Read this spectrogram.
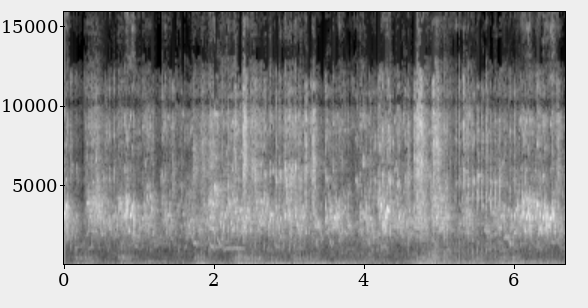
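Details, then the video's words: Pet lovebirds keep up an unbroken, high, scratchy twittering with sharper squeaky peaks now and then and a faint low murmur in the background. "Love Birds Sound Relaxation"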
